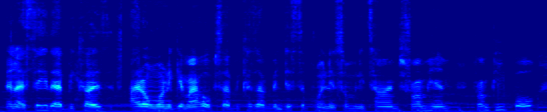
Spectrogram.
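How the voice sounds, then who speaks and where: A woman with a sharply bright, strained voice speaks over clear music. She is vlogging something deeply personal, earnest and exposed, and sounds emotional and close to tears. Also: level tone, fast. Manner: earnest, vulnerable. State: emotional, tearful. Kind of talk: emotional personal confession to viewers.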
